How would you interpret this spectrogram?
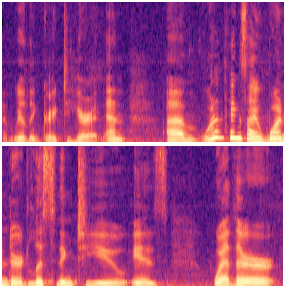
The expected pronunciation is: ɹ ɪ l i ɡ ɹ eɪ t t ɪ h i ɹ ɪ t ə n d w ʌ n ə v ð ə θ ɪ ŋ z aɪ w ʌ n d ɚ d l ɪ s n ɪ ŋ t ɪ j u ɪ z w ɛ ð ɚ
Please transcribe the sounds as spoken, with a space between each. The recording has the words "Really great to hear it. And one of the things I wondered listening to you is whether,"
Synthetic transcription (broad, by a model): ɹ ɪ l i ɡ ɹ eɪ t t ɪ h i ɹ ɪ t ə n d w ʌ n ə v ð ə θ ɪ ŋ z aɪ w ʌ n d ɚ d l ɪ s n ɪ ŋ t ɪ j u ɪ z w ɛ ð ɚ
